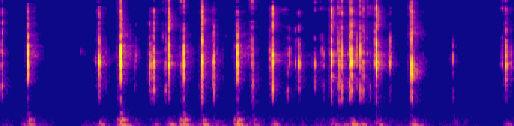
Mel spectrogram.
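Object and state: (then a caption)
Mechanical keyboard with PBT keycaps. Fingertips type on a HyperX Alloy Origins Core mechanical keyboard with HX Red switches and backlit black and red PBT keycaps. A quick, uneven run of short, bright key clacks and taps comes in bursts with brief pauses between them. Each stroke is crisp and dry, dies away almost instantly, and has very little low-end thump.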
